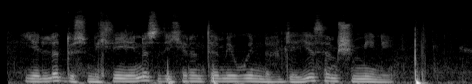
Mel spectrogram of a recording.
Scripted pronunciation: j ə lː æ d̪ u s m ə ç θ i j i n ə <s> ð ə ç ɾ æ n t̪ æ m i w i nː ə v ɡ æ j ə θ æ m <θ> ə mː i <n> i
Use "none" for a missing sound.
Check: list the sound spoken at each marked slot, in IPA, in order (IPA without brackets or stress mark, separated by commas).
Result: s, ʃ, n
